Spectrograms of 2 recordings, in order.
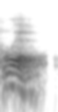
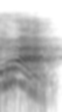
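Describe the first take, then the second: First: The vowel after the r is an o. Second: The vowel after the r is an a. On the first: This is how Saudi Arabians say it. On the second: This is how Egyptians say it. "Mesir tuh ro jadi jadi ra"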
